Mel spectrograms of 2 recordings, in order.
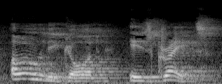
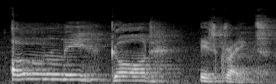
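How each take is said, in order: First: Only God is great, slow and even; slow emphasis. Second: Slow stress on Only; emphatic declaration. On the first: Preacher repeating the bishop's words slowly. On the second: Bishop declaring over the king's coffin, slow and solemn. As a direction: draw out Only, then drop on is great. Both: Retold or imitated. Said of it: "the bishop was emphasising".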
